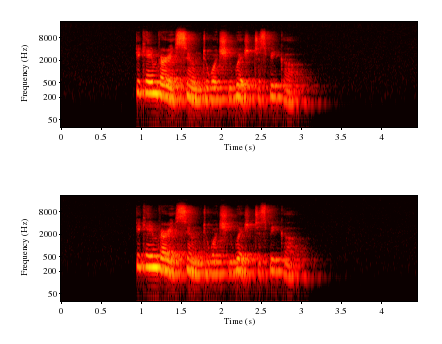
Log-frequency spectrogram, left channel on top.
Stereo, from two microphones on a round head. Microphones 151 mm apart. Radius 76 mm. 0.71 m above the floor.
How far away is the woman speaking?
About 0.9 m.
